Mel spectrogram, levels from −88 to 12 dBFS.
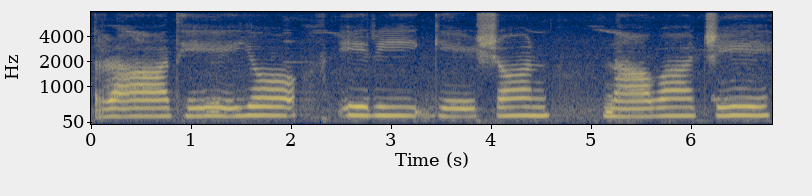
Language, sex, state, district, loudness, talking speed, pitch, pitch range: Marathi, female, Maharashtra, Washim, -15 LUFS, 35 wpm, 225 Hz, 210-230 Hz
